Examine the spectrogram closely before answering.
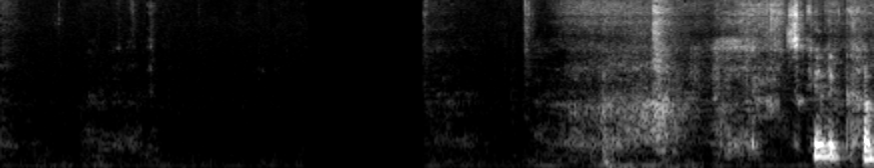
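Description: Paper rustles softly as hands press pieces into place.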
